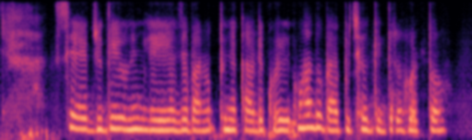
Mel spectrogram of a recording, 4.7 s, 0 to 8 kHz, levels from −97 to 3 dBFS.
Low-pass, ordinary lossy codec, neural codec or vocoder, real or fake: none; none; codec, 16 kHz, 2 kbps, FreqCodec, smaller model; fake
